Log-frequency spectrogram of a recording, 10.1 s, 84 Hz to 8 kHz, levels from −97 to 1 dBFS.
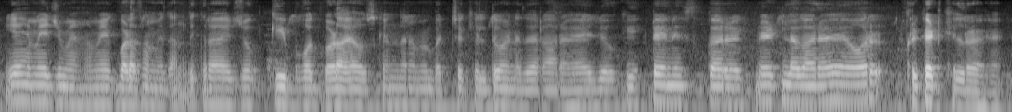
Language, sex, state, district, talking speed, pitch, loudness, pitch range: Hindi, male, Bihar, Purnia, 225 wpm, 115 Hz, -27 LUFS, 105-125 Hz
